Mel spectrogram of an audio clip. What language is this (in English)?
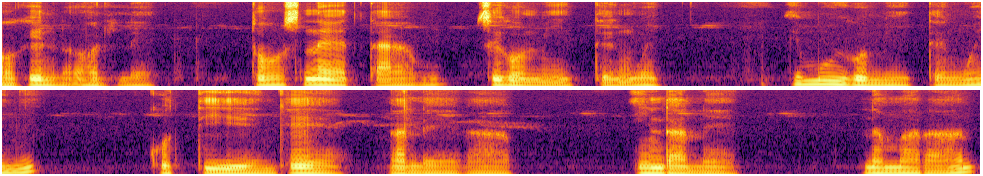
Kalenjin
